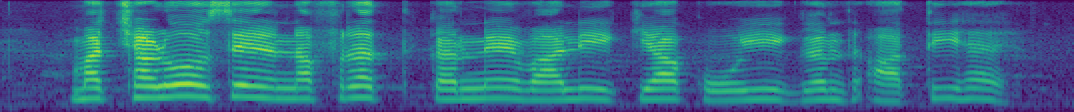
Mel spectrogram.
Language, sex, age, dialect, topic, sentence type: Hindi, female, 31-35, Hindustani Malvi Khadi Boli, agriculture, question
